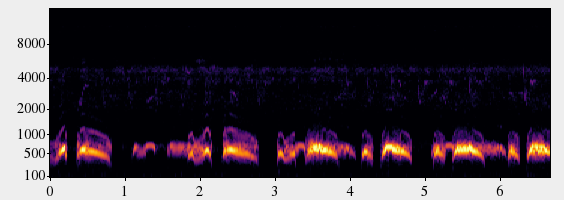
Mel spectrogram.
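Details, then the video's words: Spotted dove, trapped wild bird with a loud 'khu ang' voice, during decoy trapping. Low, resonant coos are delivered in uneven groups of short, clipped notes and longer, sustained hoots. "ต่อนกเขาใหญ่ วันนี้จับนกป่าคูอ่างเสียงใหญ่"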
